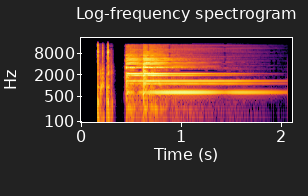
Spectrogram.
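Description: Sound effect of a quick double mouse click, then a single bright bell ding that rings out and fades over about a second and a half: the notification-bell chime of a subscribe button animation.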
